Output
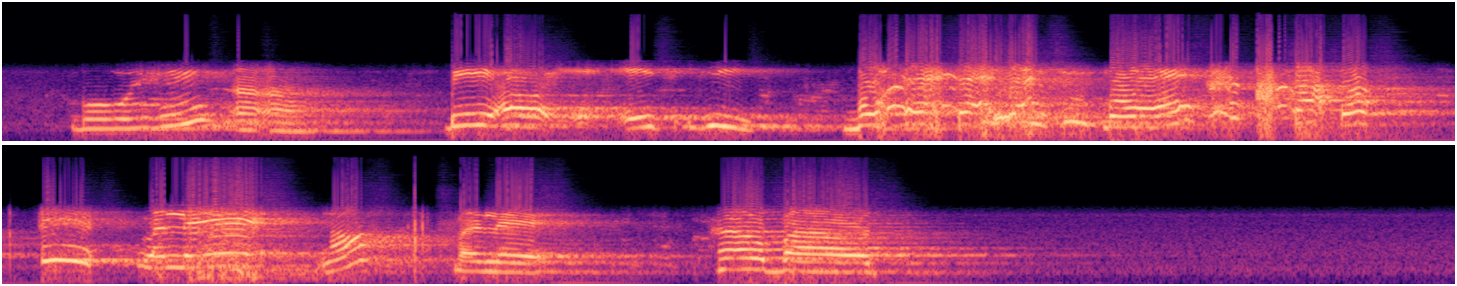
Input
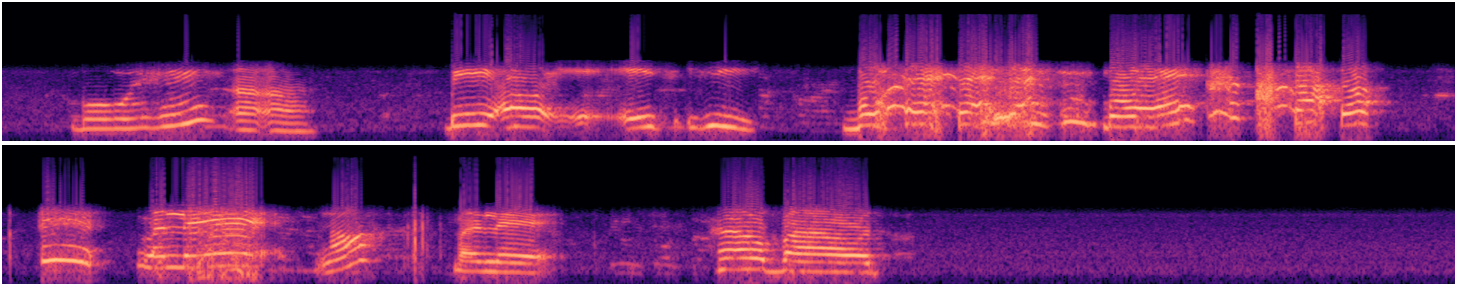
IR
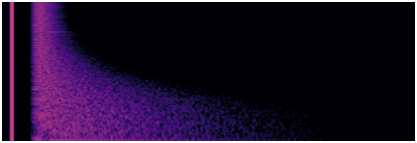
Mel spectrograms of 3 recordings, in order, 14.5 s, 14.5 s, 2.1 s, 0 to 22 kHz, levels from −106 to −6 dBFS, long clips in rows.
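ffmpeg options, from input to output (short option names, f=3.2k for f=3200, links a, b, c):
-filter_complex "[0:a]asplit=2[a][b];[1:a]atrim=start_sample=2205,lowshelf=f=190:g=9.5[c];[b][c]afir=irnorm=-1:irlink=0,volume=-0.5dB[d];[a][d]amix=inputs=2:normalize=0,volume=1.5dB"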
